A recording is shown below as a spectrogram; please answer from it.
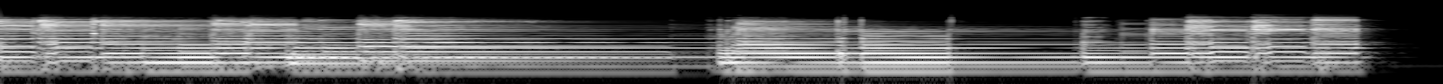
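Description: Electric guitar played through a Mesa/Boogie Studio Preamp on a clean, bright setting, strummed chords and picked notes ringing loud and close with a shimmering effect, pausing briefly midway before a final burst that cuts off abruptly.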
